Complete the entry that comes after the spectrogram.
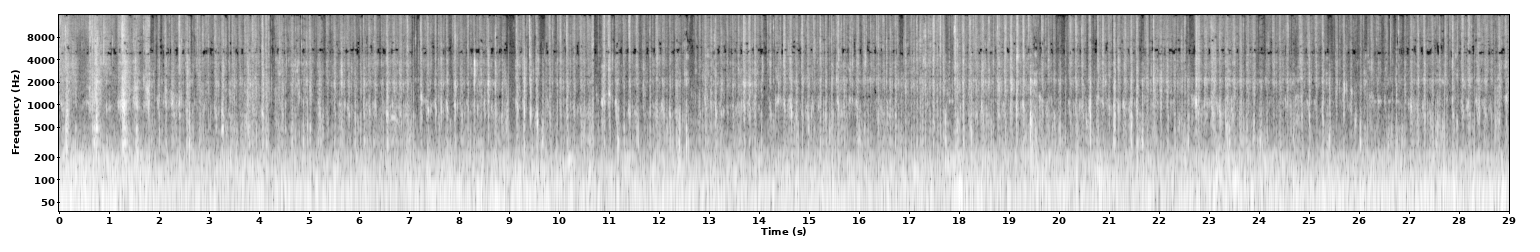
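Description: Close-up chewing and crunching of Flamin' Hot Cheeto-coated boneless chicken wings: many small crunches and wet mouth clicks, bite after bite, over a low steady hum.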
